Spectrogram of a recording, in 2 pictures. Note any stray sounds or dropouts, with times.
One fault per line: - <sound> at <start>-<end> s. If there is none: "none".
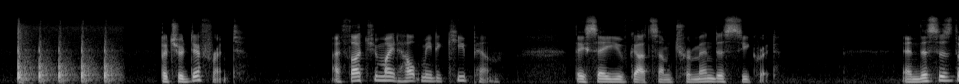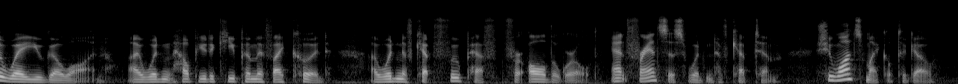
- thud at 0.2-1.3 s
